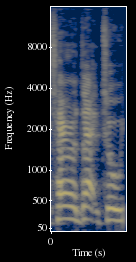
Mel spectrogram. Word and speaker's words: pterodactyl: can't you hear a pterodactyl using the bathroom cuz the p is silent there you go just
